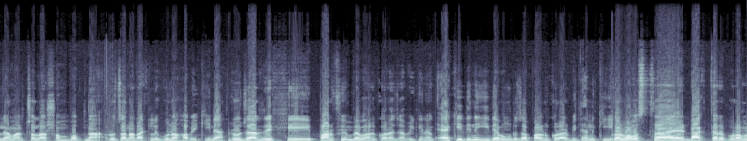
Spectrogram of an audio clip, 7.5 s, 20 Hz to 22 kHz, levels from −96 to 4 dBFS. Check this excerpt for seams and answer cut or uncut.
cut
